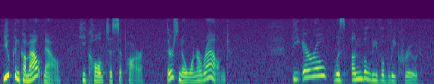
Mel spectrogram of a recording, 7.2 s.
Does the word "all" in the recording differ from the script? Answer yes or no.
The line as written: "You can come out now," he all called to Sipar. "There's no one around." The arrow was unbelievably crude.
yes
